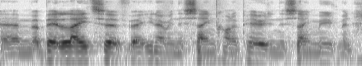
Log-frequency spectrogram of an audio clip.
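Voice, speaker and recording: Amid noticeable background noise, a man speaks fairly quickly at a medium pitch with monotone, flat intonation. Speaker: drama teacher. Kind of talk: tutorial. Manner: fast; halting, many fillers.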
